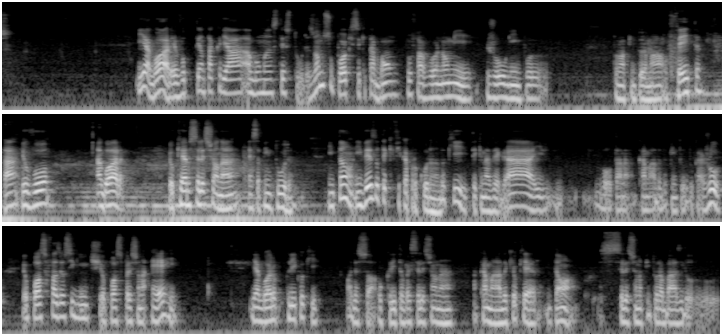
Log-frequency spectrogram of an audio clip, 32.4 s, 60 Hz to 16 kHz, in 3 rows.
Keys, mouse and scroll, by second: 4.1-9.6 ctrl+middle drag, 18.8-20.3 drag, 21.8 click, 22.9 click, 24.7 r, 26.2 click, 29.2 r, 29.7 click.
